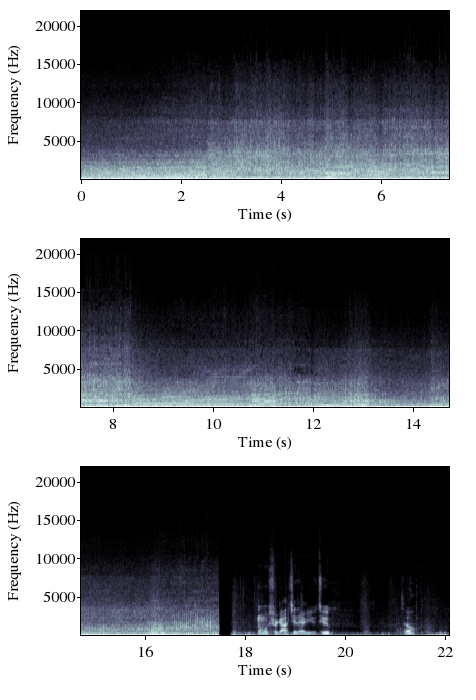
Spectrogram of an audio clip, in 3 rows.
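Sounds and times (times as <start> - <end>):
large engine running: 0.0 - 17.5.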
